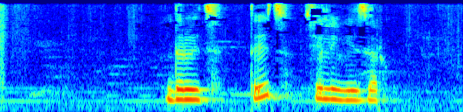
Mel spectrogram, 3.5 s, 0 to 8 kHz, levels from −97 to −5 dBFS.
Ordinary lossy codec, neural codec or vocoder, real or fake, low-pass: MP3, 32 kbps; none; real; 7.2 kHz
